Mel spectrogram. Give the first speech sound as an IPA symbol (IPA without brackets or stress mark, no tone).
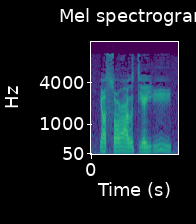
ɪ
